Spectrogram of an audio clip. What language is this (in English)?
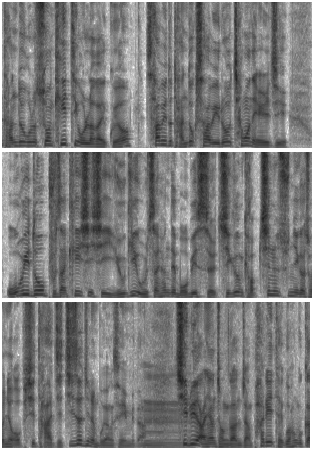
Korean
